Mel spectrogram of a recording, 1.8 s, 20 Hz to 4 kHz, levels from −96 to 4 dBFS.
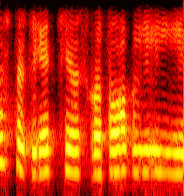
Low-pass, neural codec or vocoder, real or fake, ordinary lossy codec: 3.6 kHz; codec, 16 kHz, 1 kbps, FreqCodec, smaller model; fake; Opus, 64 kbps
